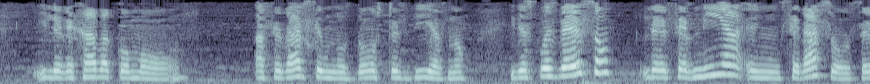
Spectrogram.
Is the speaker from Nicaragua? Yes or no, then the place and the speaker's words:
no; Lita, Imbabura, Ecuador; Yo soy de la provincia de Imbabura, de la parroquia Lita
